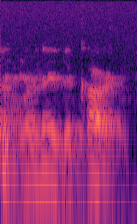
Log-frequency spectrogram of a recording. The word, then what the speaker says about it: Descartes: I don't know, Descartes, how do you pronounce in English? Yeah, René Descartes.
